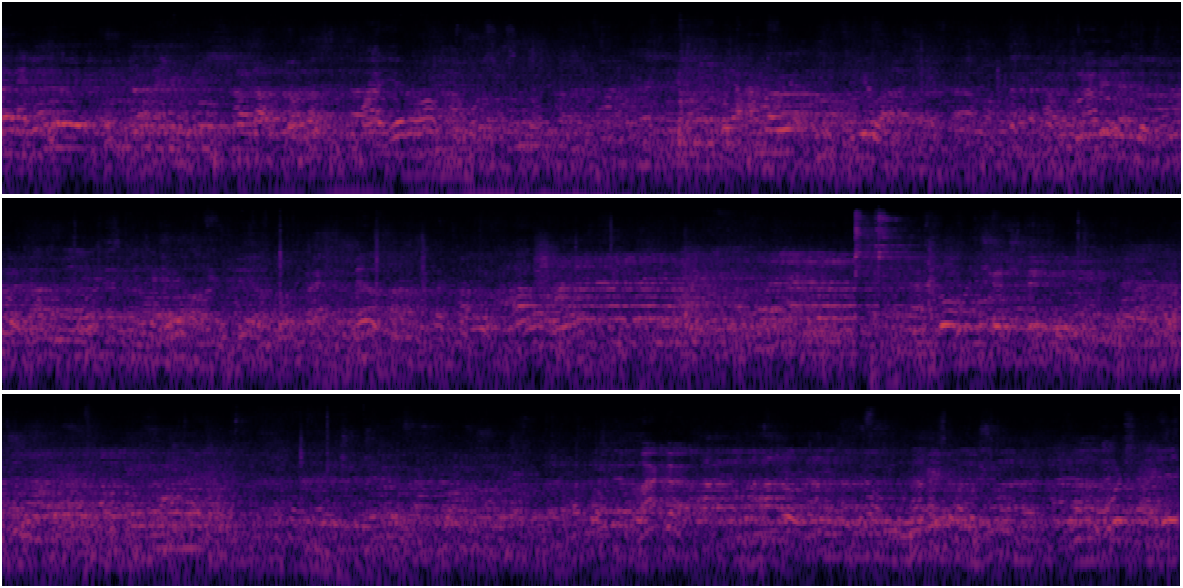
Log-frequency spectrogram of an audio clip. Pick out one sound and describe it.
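A crowd of men and women chatters throughout a large echoing hall.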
